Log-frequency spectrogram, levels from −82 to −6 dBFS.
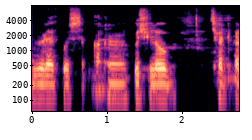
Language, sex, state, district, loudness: Hindi, male, Bihar, Jahanabad, -19 LUFS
